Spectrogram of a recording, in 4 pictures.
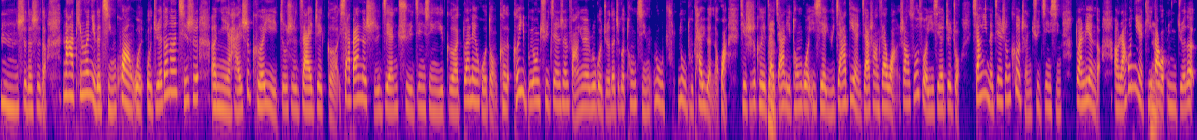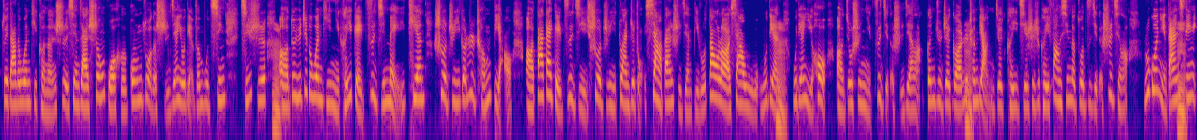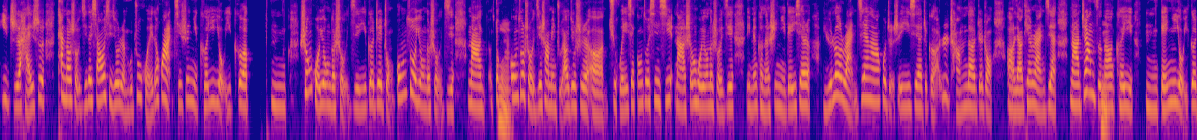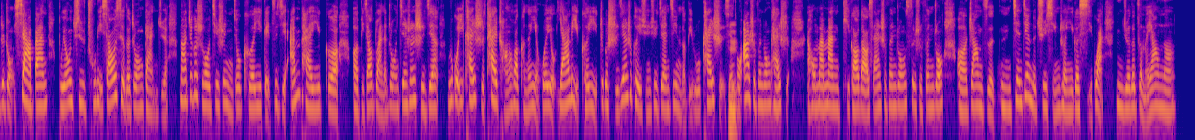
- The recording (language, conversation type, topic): Chinese, advice, 如何持续保持对爱好的动力？
- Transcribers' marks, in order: other background noise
